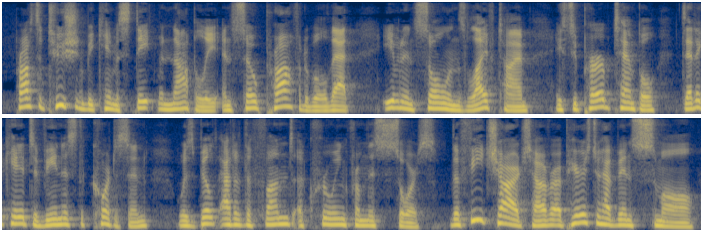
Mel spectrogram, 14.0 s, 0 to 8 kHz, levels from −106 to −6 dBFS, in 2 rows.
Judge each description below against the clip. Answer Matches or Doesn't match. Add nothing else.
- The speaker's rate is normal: Matches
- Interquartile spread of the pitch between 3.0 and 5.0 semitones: Doesn't match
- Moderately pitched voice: Matches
